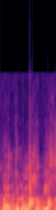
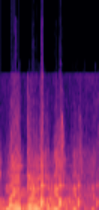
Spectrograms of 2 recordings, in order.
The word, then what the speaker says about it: بیت المقدس: بیت المقدس فصیح تلفظ بیت المقدس. بیت المقدس آپ جو بیت المقدس کہتے ہیں وہ بھی ٹھیک ہے، وہ بھی ٹھیک ہے، مقدس گھر، وہ تقدس سے ہے اور یہ تقدیس سے ہے.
